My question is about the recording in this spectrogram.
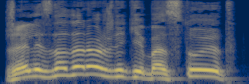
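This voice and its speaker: Man playing a brash cab driver, rough loud talk, hot temper, dry close audiobook sound. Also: high-pitched, big pitch swings, moderate pace, no room sound, voice pushed up. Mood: chatty. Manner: shouting, rough.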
